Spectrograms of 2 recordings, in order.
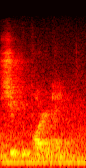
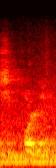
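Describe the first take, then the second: First: The word begins with an sh sound. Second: The word begins with a plain s sound. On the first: The speaker is one of the guards' own people. The speaker calls it right. "쉽볼레라고 해야 되는데" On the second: The speaker is an enemy who cannot say it. The speaker calls it wrong. "그 발음을 잘못해서 십볼레라고 하는"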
